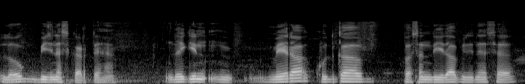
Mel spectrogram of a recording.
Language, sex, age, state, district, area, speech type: Urdu, male, 30-45, Bihar, Khagaria, rural, spontaneous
